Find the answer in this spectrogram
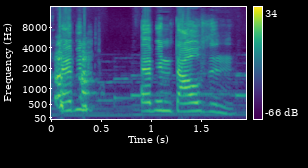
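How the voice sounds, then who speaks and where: A woman's voice: high voice, measured pace, loud music behind the voice. A woman in a casual gaming podcast chat, blunt, profane and defensive.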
